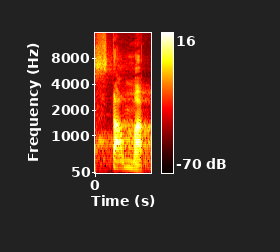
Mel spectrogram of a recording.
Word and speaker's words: stomach: นะ ครับ My stomach อย่า ลืม ท้อง ออก เสียง stomach นะ ฮะ My stomach feels Funny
